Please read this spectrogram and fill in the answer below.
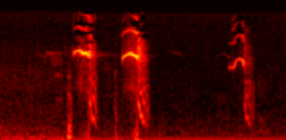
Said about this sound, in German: Hier hören Sie jetzt den Notruf eines jungen Eichhörnchens, das wir aus dem Nest von seiner Mutter weggenommen haben und das jetzt um Hilfe schreit. Auf diesen Ruf reagiert die Mutter natürlich.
